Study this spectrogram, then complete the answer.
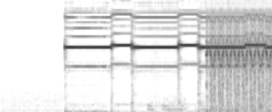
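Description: An alarm beeps loudly in short, piercing bursts.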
